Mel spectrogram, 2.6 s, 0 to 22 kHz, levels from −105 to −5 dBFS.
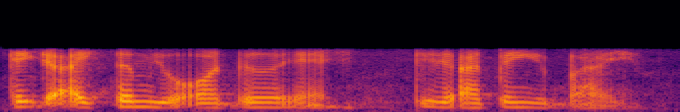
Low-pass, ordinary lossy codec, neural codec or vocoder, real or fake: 3.6 kHz; none; codec, 16 kHz, 2 kbps, FunCodec, trained on Chinese and English, 25 frames a second; fake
